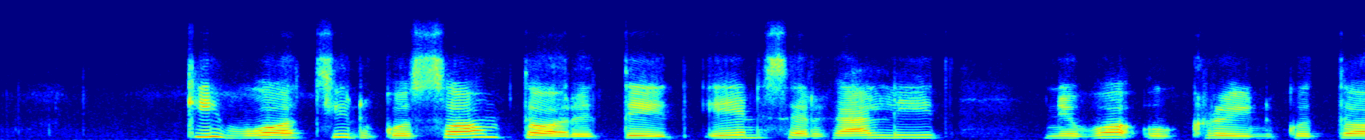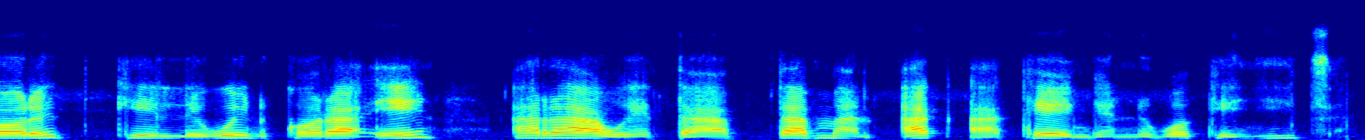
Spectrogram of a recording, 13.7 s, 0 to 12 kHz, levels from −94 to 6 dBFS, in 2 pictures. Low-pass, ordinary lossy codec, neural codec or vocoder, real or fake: 7.2 kHz; Opus, 16 kbps; none; real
